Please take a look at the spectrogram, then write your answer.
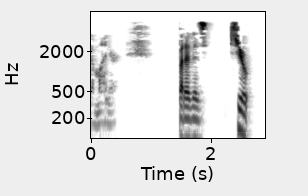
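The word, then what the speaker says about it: kyu: It is not, as I have heard sometimes, some people might say Kui or Kaiyu. Kaiyu is a character, cartoon character on television in Canada. But it is neither Kaiyu nor is it Kui. It is Q-K-Y-U, using the Japanese pronunciation rules.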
